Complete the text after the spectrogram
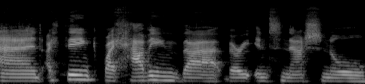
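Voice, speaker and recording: A woman with a British accent speaks in a very deep, low pitch with a bright, sharp tone. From England. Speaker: wine broadcaster and educator. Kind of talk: podcast interview. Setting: remote call.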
